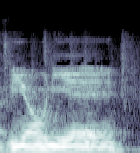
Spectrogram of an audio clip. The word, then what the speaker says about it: Viognier: And today we're drinking a Viognier from France.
